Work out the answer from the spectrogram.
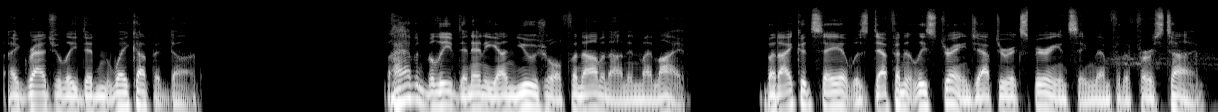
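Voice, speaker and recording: A man narrating a scripted first-person horror story in a measured, dramatic storytelling manner. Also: sits low, darkish tone, no room sound, clean studio sound.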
